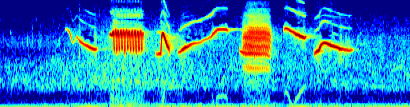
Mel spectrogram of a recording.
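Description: A Yellow-billed Grosbeak gives clear, sweeping whistled notes, rising and falling, broken by two short harsh buzzy bursts over about two seconds.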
